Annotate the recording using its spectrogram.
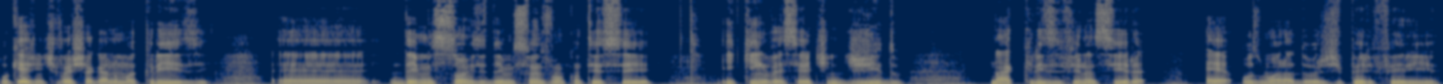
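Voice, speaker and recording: A man's dark, mellow voice moves fairly slowly on a very clean recording with a silent background. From Belo Horizonte, Minas Gerais. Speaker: community activist. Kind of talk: recorded voice message.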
